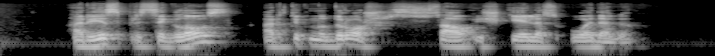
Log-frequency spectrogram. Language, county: Lithuanian, Telšiai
